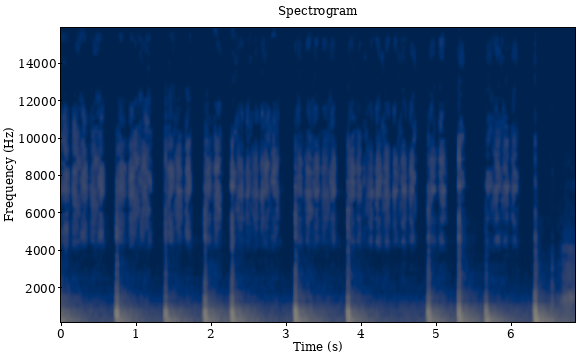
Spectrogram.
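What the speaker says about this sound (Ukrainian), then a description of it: "записуємо відповідь, пишемо відповідь" A math exercise answer handwritten on paper, about a dozen sharp pen strokes and taps in an irregular rhythm, each with a quick scratching tail, close and quiet with no talking.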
